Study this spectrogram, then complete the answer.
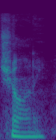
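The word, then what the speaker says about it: Chani: i don't remember um c-h-a-n-i i'm not sure um i think it's pronounced johnny uh and she basically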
